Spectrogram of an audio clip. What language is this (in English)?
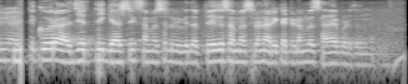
Telugu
